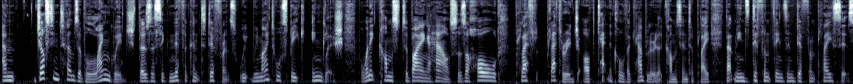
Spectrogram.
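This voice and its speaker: A somewhat breathy man's voice with a British accent, fairly quick and lively in intonation. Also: fairly high pitch for a man. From UK. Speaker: school principal. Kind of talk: radio interview. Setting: radio studio.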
